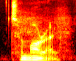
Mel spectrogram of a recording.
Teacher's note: you can't say tomorrow with the stress anywhere apart from the second syllable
